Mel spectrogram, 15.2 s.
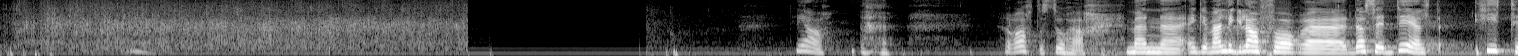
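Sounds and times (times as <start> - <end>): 
audience applause: 0.0 - 4.7
speech: 8.0 - 9.0, 10.1 - 15.1.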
